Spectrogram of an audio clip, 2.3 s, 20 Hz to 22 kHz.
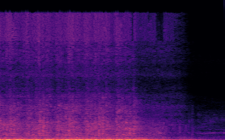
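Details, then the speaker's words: Pontiac Ventura V8 with a cam and an Edelbrock carburetor, first start after 3 years on 3-year-old fuel: a deep, loud idle with a lumpy, uneven chop that dies away. Rough idle; the owner suspects the carb needs rebuilding and is flooding it with fuel. "Might have to do something with the idle on this. It's got a cam in it, but it sounds like it's running kind of"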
